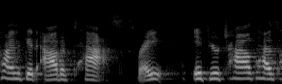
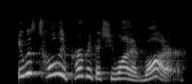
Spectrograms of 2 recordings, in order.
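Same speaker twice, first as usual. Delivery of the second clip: normal talking voice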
